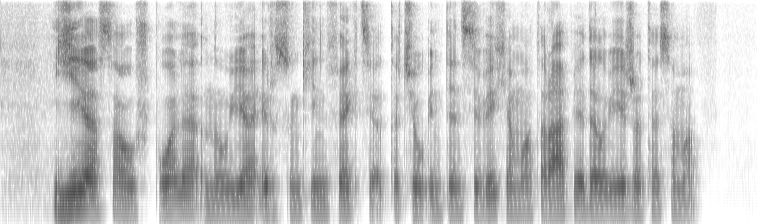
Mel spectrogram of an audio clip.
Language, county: Lithuanian, Kaunas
